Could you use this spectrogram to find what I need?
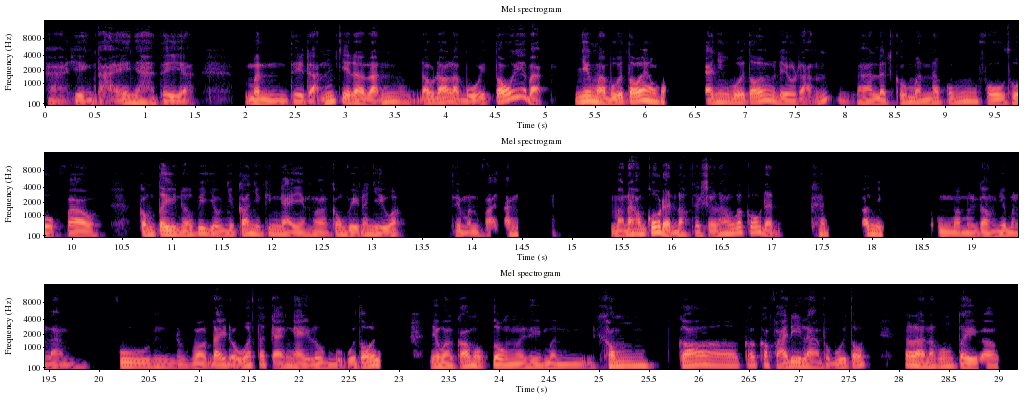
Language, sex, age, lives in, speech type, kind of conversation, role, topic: Vietnamese, male, 20-24, Vietnam, conversation, advice, user, Làm thế nào để tôi dám bắt đầu học một kỹ năng mới khi luôn sợ thất bại?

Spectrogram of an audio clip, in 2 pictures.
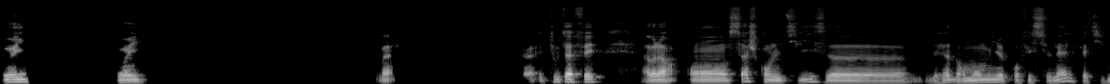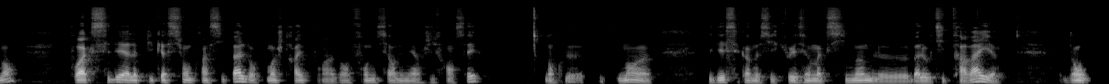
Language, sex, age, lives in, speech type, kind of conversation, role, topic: French, male, 50-54, France, conversation, podcast, guest, Comment protèges-tu ta vie privée en ligne ?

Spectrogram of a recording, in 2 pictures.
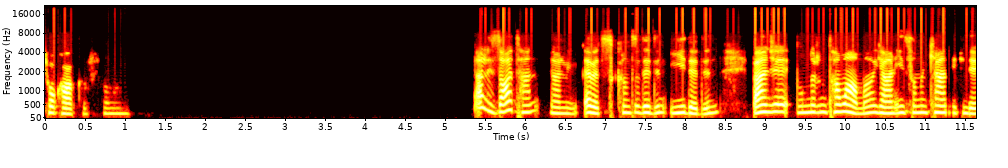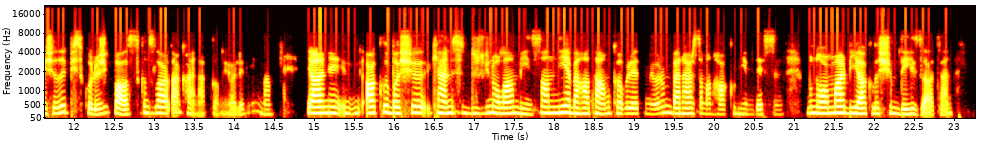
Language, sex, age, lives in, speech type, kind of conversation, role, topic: Turkish, female, 20-24, Germany, conversation, unstructured, none, Kendi hatalarımızı kabul etmek neden önemlidir?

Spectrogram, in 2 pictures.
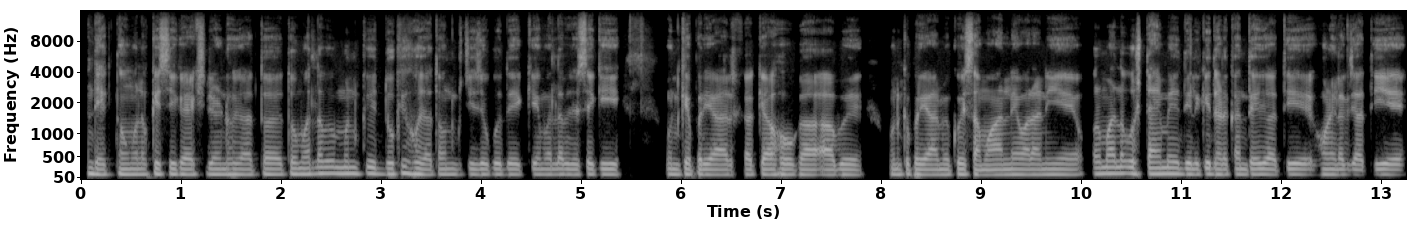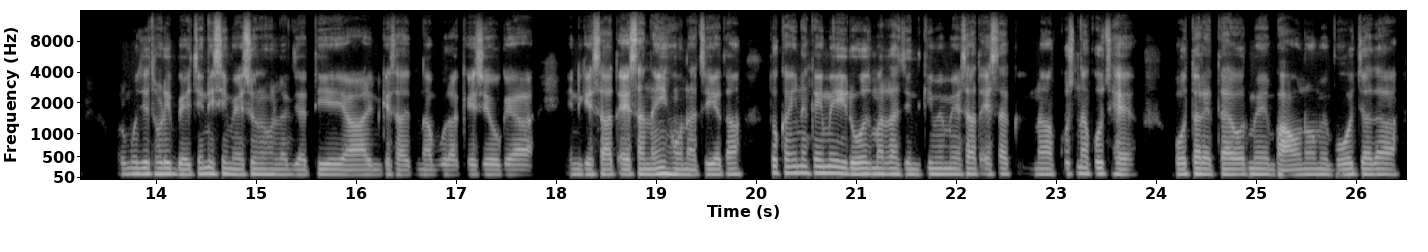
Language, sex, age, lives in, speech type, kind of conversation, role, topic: Hindi, male, 25-29, India, conversation, advice, user, मैं अपने दैनिक जीवन में अपनी भावनाओं को कैसे पहचानकर उनका नाम दे सकता/सकती हूँ?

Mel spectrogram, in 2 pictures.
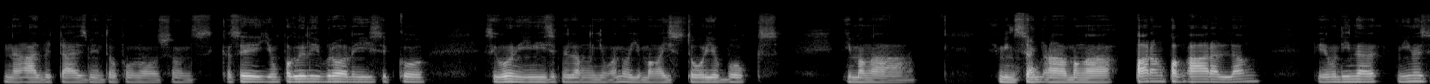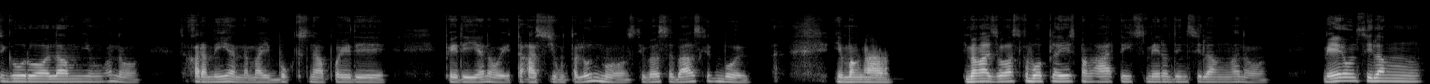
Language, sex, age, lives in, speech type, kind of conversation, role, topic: Filipino, male, 25-29, United States, conversation, unstructured, none, Ano ang dapat gawin upang mabawasan ang krimen sa ating mga barangay?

